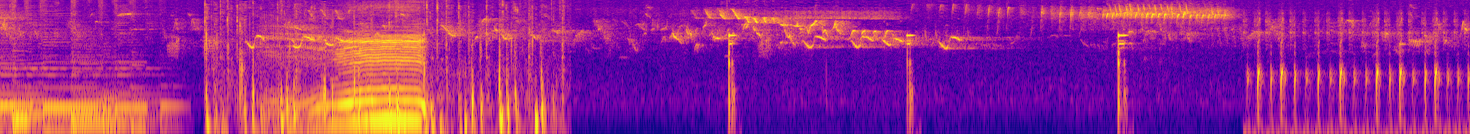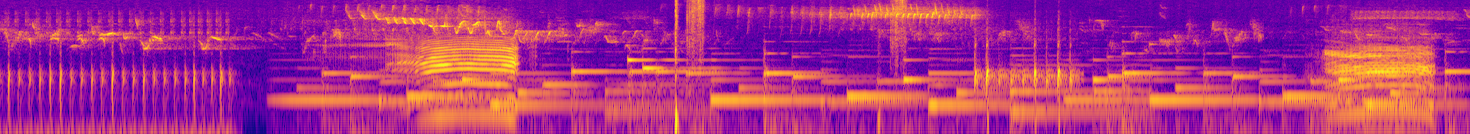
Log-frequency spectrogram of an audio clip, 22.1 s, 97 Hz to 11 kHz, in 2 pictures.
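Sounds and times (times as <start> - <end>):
small birds chirping: 0.0 - 22.0
sharp clicks: 9.4 - 12.8
cow mooing: 13.9 - 14.9, 20.9 - 22.0.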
